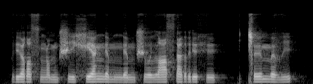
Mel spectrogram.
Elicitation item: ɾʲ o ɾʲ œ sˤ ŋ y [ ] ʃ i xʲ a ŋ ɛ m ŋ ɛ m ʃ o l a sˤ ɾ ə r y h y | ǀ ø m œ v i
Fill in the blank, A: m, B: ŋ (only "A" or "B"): A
